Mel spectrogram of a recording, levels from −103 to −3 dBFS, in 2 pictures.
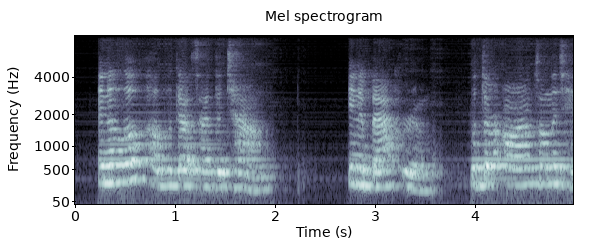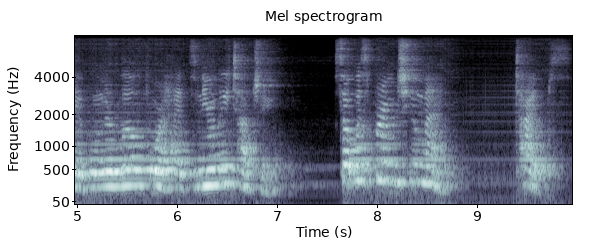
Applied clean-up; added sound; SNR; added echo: neural separator model SepFormer DNS4.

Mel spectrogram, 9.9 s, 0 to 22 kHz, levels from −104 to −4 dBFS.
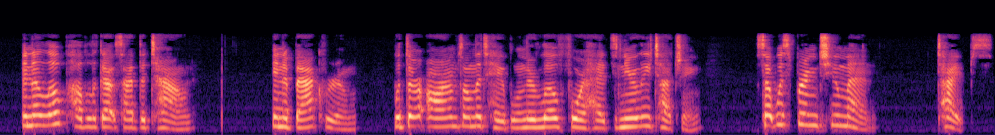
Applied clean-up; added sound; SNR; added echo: none; none; none; none.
